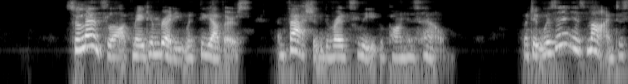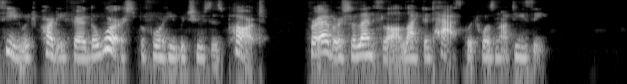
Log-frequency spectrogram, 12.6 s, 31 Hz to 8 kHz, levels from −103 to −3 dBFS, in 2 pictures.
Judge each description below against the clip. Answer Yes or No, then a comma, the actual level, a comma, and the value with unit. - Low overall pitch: No, high, 195 Hz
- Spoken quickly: Yes, fast, 220 wpm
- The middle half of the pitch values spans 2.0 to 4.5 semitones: No, average, 5.3 semitones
